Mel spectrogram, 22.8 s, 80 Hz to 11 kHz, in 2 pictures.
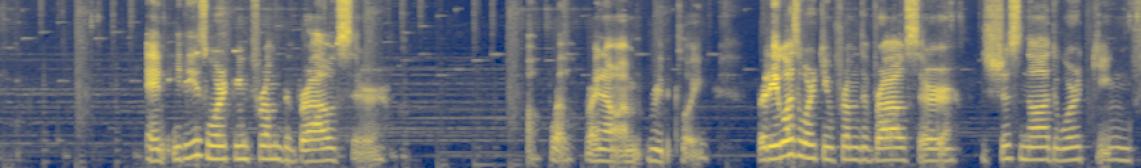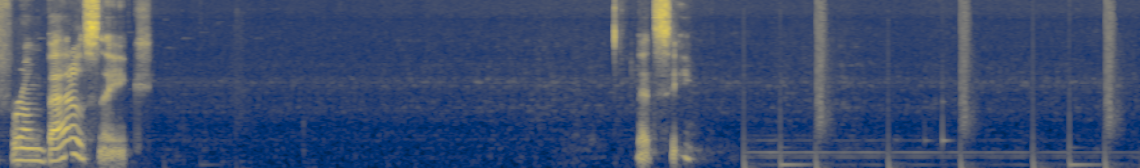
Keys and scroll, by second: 1.4 super+a, 1.7 super+c, 2.4 super+t, 3.1 super+v.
